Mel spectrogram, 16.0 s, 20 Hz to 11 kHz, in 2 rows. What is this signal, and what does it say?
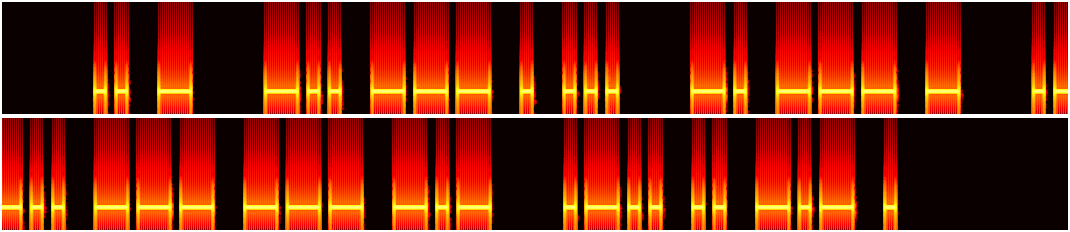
Morse code, heard as a keyed tone, about 15 wpm, 700 Hz. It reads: IT DOES NOT LOOK LIKE
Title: Sets of 5 Words Encore2 15wpm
